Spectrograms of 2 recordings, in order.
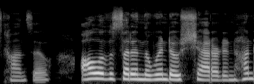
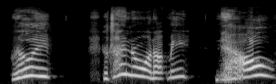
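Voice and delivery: high, loud outraged retort; enraged; 9 semitones higher, 8 dB louder than usual. Acted. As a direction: snap back in disbelief. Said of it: "Ray replied, enraged".

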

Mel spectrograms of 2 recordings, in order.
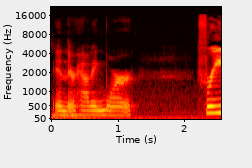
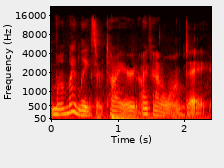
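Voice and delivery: lower, softer mock-weary kid voice; tired kid; 3 semitones lower, 7 dB quieter than usual.

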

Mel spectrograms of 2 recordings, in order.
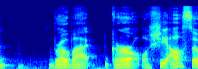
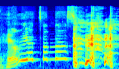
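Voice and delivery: surprised; 12 dB louder, much slower than usual. Retold or imitated. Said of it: "you were like".

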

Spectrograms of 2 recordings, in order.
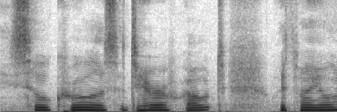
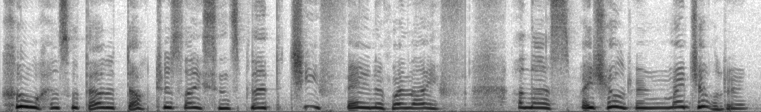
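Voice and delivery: very high, wailing grief; a mother mad with grief over her dead children; high keening mother's lament; frantic lament. A narrator's reading. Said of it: "she cried aloud like one mad".

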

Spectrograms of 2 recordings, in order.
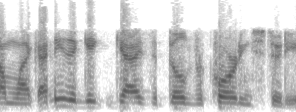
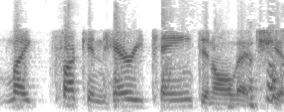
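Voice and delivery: usual speaking voice

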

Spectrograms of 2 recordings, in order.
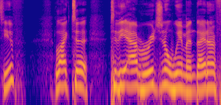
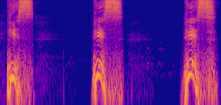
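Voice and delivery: hissing call; 9 semitones higher, much slower than usual. Retold or imitated. Speaker hissing out the car window at a girl, rising hisses. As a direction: hiss out the window to call her. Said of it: "stuck my head out the window and went".

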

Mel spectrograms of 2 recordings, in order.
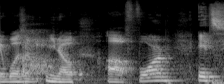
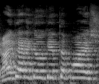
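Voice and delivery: high urgent imitation of the wife; hurried, high-pitched mock alarm; faster than usual. Wife rushing off for the wipes, mock urgent.

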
